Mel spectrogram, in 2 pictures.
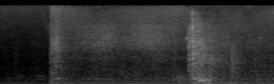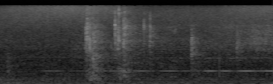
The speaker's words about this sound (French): La porte du salon s'est ouverte.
